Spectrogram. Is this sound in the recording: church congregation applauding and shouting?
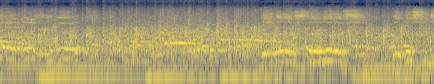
yes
